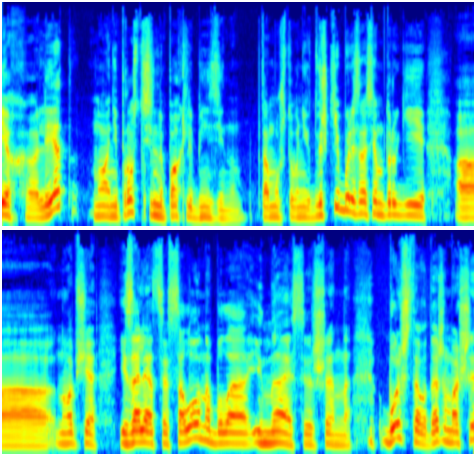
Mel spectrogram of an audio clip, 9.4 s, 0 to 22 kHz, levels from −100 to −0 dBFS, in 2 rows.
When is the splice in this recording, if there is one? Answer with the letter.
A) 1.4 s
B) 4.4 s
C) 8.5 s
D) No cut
A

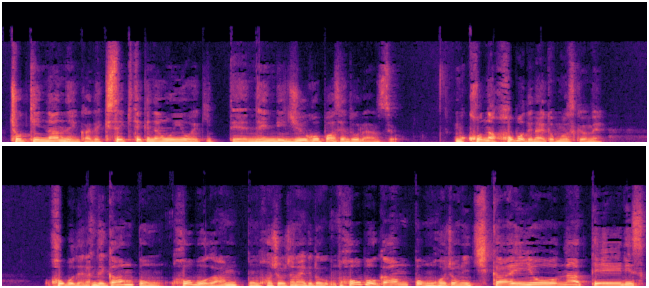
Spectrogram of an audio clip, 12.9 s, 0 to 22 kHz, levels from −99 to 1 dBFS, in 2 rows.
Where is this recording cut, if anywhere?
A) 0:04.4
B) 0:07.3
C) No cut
B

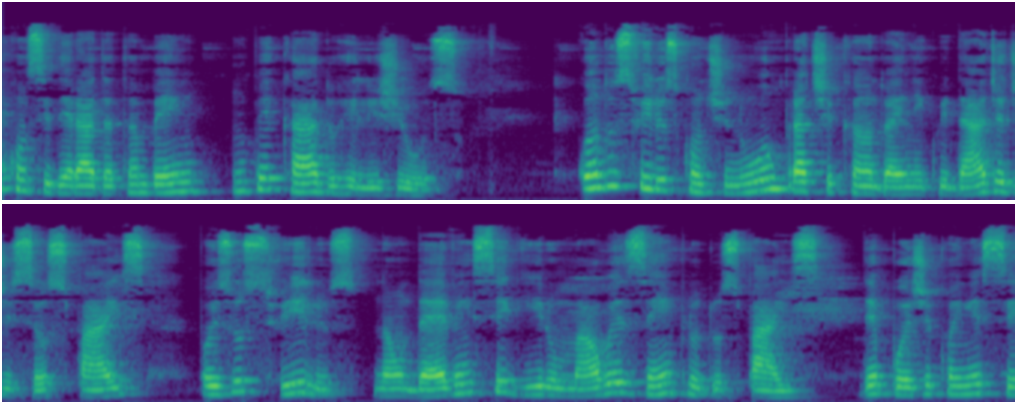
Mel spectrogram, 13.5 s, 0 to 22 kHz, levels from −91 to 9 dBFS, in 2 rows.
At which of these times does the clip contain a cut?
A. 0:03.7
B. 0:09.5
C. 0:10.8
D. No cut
A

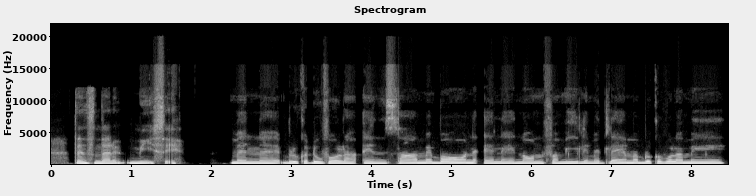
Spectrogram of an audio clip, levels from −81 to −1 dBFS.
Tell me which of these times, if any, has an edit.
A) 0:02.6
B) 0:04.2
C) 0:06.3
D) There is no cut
D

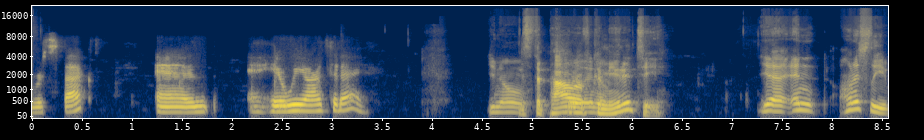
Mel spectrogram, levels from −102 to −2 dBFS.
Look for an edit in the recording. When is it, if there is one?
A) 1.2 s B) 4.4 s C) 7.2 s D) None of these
D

